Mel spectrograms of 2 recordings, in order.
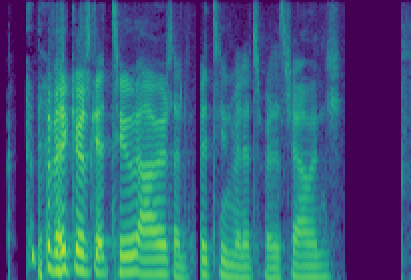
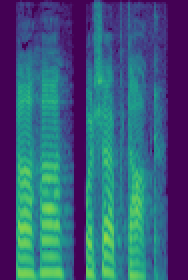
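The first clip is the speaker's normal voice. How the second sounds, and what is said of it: Bad Bugs Bunny cartoon voice. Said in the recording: “That's a bad impression ... it's getting worse”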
